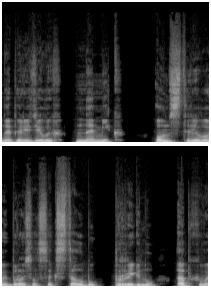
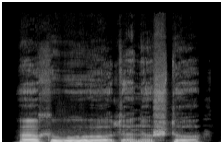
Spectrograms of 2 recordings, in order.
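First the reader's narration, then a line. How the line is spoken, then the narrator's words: Drawn-out drawl. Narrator (Russian): протянул Гмых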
